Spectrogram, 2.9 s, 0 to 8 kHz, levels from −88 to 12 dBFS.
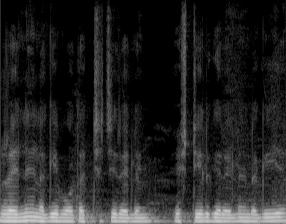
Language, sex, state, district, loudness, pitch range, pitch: Hindi, male, Uttar Pradesh, Jalaun, -15 LUFS, 120-125 Hz, 125 Hz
